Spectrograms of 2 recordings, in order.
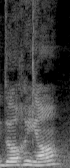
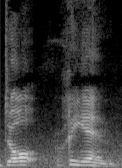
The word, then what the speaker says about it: de rien: I barely learned how to say de rien a year ago because I was saying do rien because I didn't know how to actually pronounce it because I wasn't hearing people pronounce it.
